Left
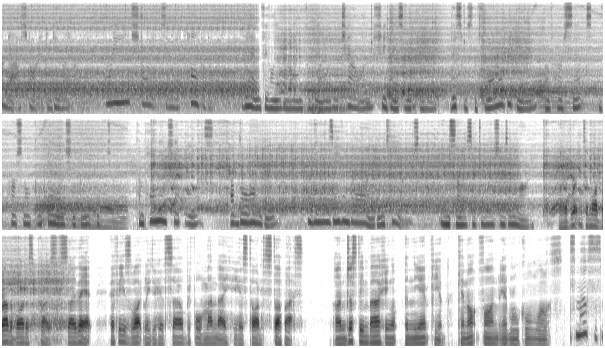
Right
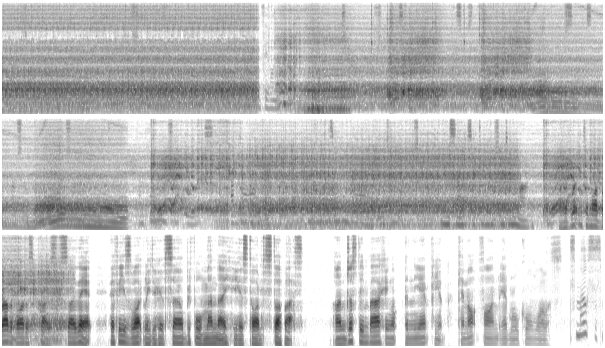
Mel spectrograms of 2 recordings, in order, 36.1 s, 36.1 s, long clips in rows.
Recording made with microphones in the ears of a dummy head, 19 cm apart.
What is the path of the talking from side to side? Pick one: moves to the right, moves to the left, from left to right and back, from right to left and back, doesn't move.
from left to right and back.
